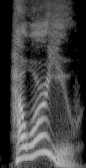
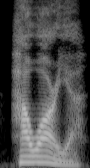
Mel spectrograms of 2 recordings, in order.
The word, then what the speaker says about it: how are you: In fast speech, how are you often becomes how are ya, or even how ya. The R is often reduced. It's about connecting the words, not saying each one separately.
